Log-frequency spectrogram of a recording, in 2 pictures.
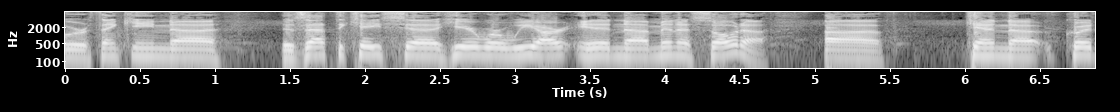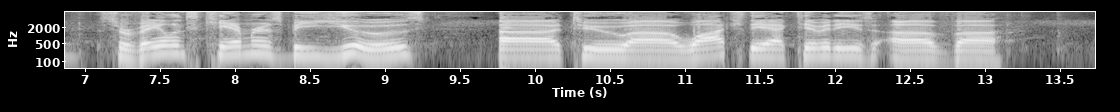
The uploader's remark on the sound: Live at the MN State Fair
